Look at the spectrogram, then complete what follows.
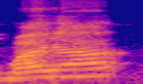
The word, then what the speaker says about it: Ma'at: So let's meet Nia and is it Maya?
